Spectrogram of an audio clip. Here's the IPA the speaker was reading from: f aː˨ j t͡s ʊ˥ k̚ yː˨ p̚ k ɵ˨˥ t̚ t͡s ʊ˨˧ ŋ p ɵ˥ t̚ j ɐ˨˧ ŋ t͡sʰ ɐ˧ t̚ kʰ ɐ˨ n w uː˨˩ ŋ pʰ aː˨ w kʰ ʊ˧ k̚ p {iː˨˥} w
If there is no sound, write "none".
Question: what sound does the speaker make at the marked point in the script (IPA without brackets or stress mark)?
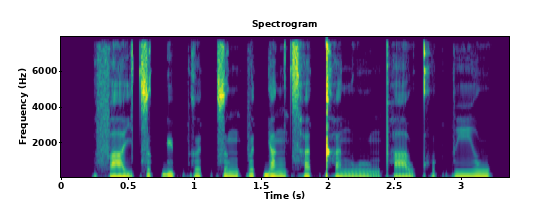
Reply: iː˥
